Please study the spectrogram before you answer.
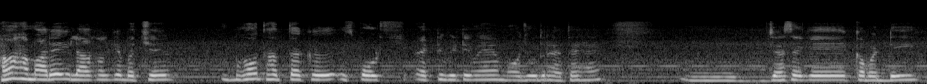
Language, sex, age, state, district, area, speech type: Urdu, male, 30-45, Delhi, North East Delhi, urban, spontaneous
